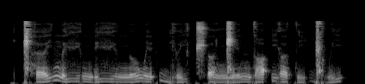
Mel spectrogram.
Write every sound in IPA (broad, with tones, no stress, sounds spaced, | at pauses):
ǁʰ ɜ˩˥ j n ə˩˧ vʲ u˨˩ ŋ ɪ˩˧ vʲ ʊ˨˩ n ʊ˩˧ w ɪ˩˥ ʔ bʲ ʊ˩˧ j t͡ʃʼ ʌ˨˩ ŋ͡ǁ ɪ˩˧ n d ɑ˩˥ ʔ j ʌ˨˩ t i˩˥ ɡ͡ǁ u˩˥ j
